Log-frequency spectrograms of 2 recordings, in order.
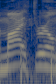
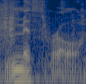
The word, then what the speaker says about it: mithril: I don't know why they call this the my thrill mines oh god the sound it's pronounced mithril in turn now you're a Turk you're one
